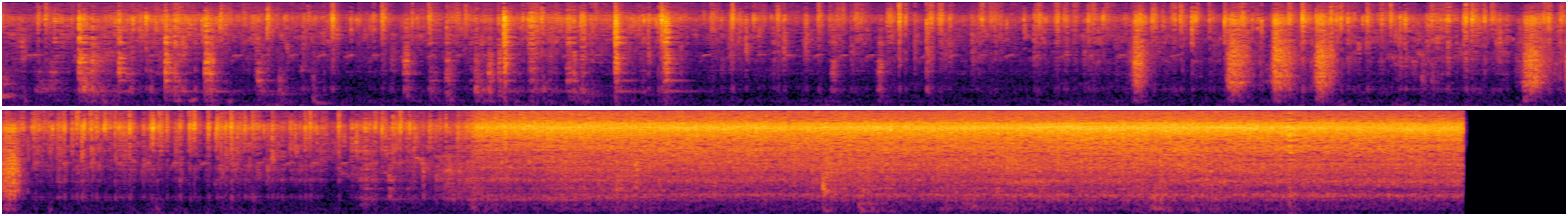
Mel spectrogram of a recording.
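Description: Mustard seeds and curry leaves crackle in hot oil, scattered popping and spatula rattles at first, then a sudden loud, steady close hiss of frying with no voices.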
